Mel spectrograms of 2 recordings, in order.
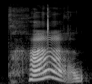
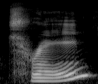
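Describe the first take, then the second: First: The word is said with French pronunciation. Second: The word is said with English pronunciation. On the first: "In French, we say un train" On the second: "In English, you would say a train"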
